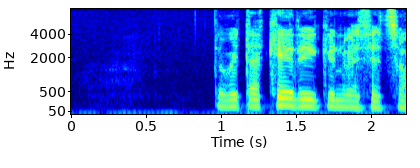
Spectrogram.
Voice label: "cerrig", Welsh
